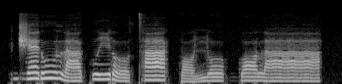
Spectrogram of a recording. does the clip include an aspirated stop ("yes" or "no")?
yes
